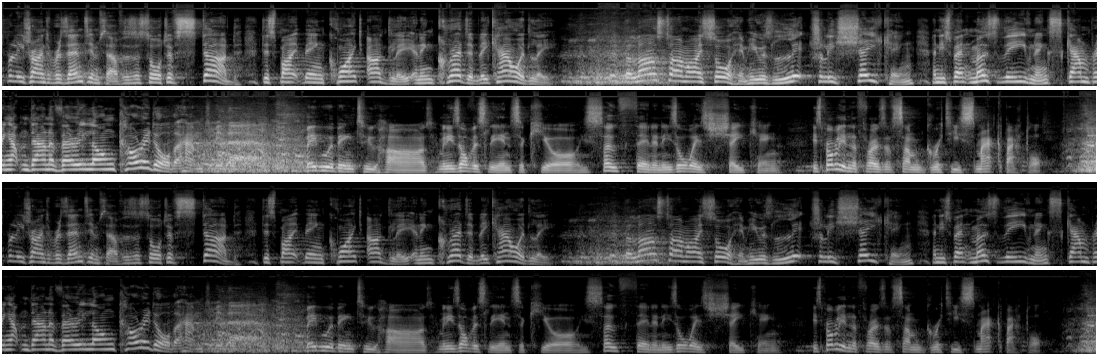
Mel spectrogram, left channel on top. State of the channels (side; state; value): right; quieter; 10.7 dB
